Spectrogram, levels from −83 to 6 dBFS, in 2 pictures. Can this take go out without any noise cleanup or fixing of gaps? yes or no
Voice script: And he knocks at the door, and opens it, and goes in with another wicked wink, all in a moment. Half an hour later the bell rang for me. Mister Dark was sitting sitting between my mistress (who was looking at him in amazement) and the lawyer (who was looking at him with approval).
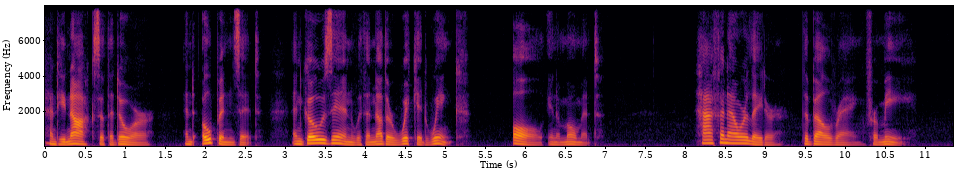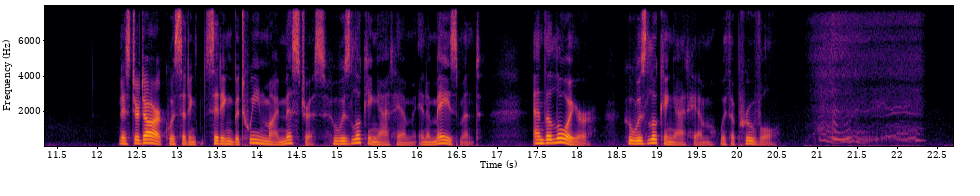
no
